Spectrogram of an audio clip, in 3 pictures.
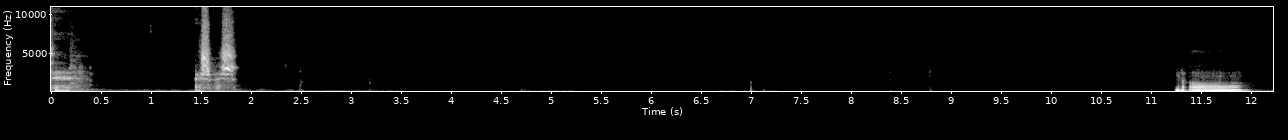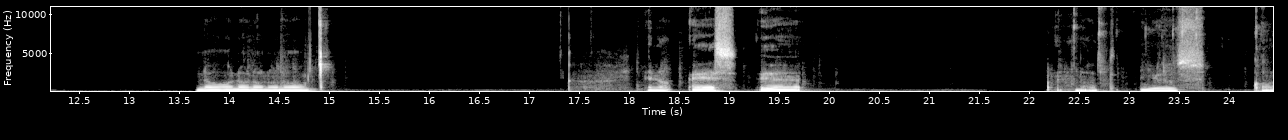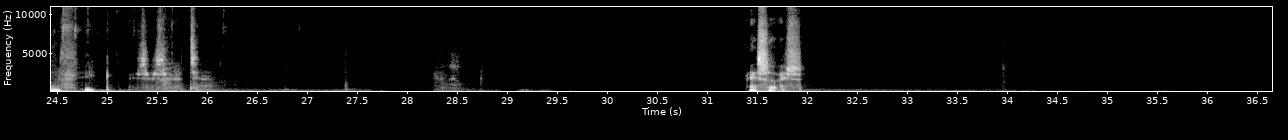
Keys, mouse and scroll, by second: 0.9 Down, 1.2-36.6 Left, 3.0-3.8 typing, 3.3 click, 4.9-6.3 scroll down 1, 6.3-7.4 scroll down 2, 7.0-7.8 typing, 8.0 scroll down 1, 10.1-10.8 typing, 10.3-11.9 scroll down 1, 11.9-13.1 scroll down 1, 12.0 typing, 13.1-14.0 scroll down 1, 14.0 click, 17.2 click, 22.1-26.0 typing, 26.8 Return, 30.8 click, 32.8-34.8 scroll down 2, 34.8-36.6 scroll down 3.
